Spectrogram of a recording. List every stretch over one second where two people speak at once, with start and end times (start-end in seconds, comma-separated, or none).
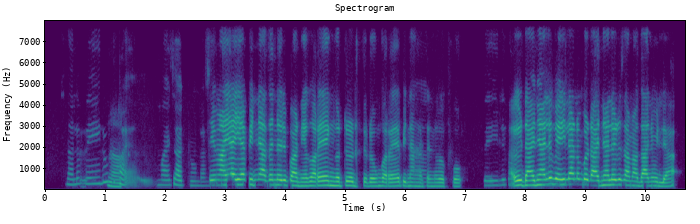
7.8-9.3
